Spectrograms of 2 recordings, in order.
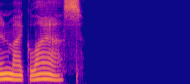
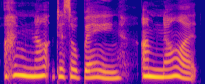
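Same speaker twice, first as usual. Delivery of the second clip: louder, higher desperate protest; insistent protest; 4 semitones higher, 6 dB louder than usual. Acted. Child insists to the teacher she isn't disobeying, loud. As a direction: push back hard, almost shouting.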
